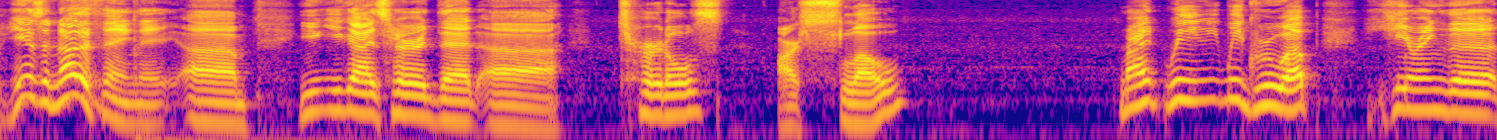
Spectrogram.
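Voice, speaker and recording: A man's voice: medium pitch, smooth. A man hosting a live stream in casual, playful commentary, chatting to viewers in slangy phrases that he often repeats.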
